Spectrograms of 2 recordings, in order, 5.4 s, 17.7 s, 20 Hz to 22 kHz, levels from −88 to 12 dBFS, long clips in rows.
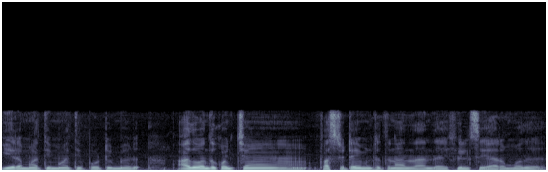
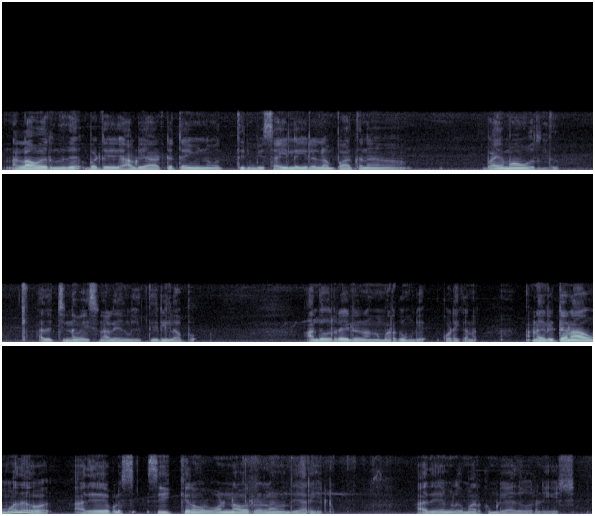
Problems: none marked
